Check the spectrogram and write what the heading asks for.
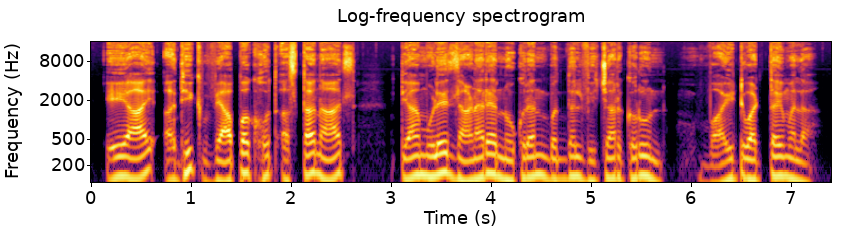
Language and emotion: Marathi, sad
